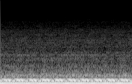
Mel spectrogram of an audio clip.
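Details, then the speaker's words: Turbo BMW E30 on E85, attempt two with new fueling table: low steady idle rumble with even beat, no misses, knocks or hunting while warming; idle holding where it should. "Alright, this is attempt number 2 with the new fueling table. So far, it's holding right where it should. We'll let it run for a minute."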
